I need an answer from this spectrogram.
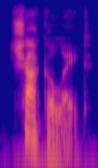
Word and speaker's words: chocolate: Kids especially love the 3-syllable version. Chocolate, giving each part equal time. They really draw it out, don't they? But the adult, efficient, correct way, only 2 syllables. 2. Wow. Yeah. It's you completely cut out that second aura sound, like chocolate. Chocolate.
